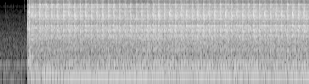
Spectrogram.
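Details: Homebuilt Hurricane hovercraft two-stroke engine after a new coil and carb work, with fuel dripping from the carbs and the fuel supply unhooked: it catches, then runs with an uneven pulsing beat about three a second. The engine is flooding.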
